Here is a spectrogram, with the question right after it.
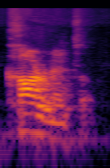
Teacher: there's no wall between car and rental, so we're going to carry the R a little bit here.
